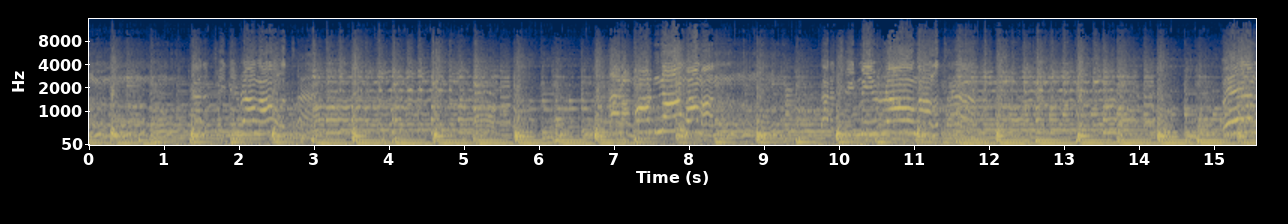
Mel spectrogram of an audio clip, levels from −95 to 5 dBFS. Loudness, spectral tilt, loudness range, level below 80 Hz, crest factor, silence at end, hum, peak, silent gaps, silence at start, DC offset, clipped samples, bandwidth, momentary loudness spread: -20 LUFS; -6 dB/octave; 2 LU; -28 dBFS; 14 dB; 0 s; none; -6 dBFS; none; 0 s; under 0.1%; under 0.1%; 12.5 kHz; 6 LU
